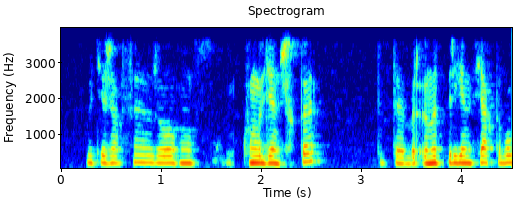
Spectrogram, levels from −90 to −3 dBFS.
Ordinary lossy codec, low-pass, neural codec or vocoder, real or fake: Opus, 64 kbps; 3.6 kHz; none; real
